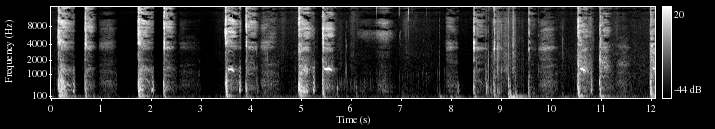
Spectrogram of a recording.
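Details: Adult suppressed coughing fit late at night, trying not to be loud: repeated short muffled, held-back cough clusters with quiet pauses between bouts.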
